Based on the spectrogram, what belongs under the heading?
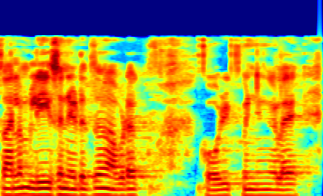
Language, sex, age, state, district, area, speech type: Malayalam, male, 45-60, Kerala, Kottayam, rural, spontaneous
